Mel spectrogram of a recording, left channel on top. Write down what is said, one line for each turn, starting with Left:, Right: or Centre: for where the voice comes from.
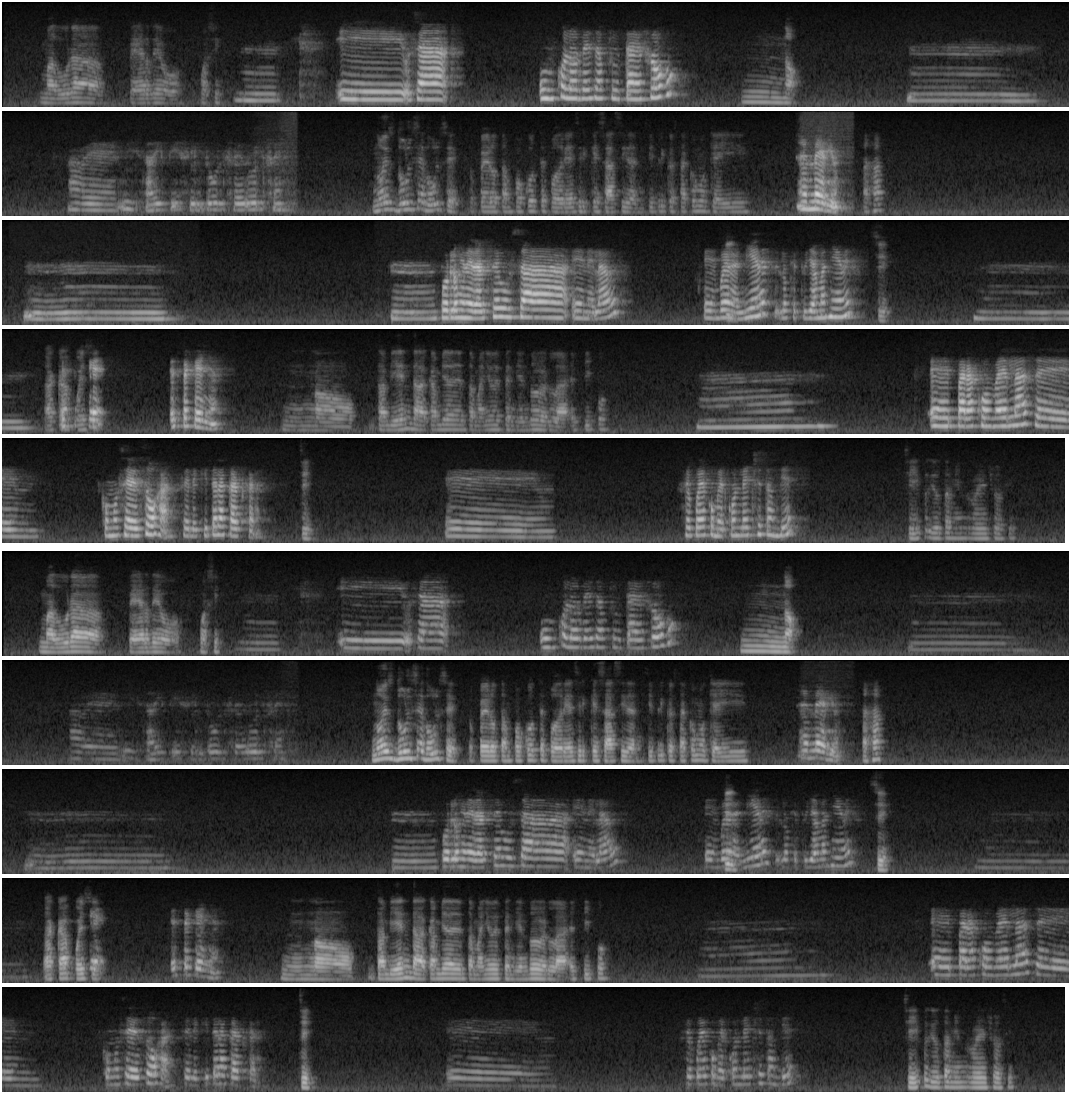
Right: madura, verde o, o así.
Left: mm, y, o sea, ¿un color de esa fruta es rojo?
Right: Mm, No.
Left: Mm, a ver, uy, está difícil, dulce, dulce.
Right: No es dulce, dulce, pero tampoco te podría decir que es ácida ni cítrico. Está como que ahí.
Left: En medio.
Right: Ajá.
Left: Mm, Mm, por lo general se usa en helados, en, bueno,
Right: Sí,
Left: en nieves, lo que tú llamas nieves.
Right: sí.
Left: Mm,
Right: Acá,
Left: es,
Right: pues sí.
Left: peque- es pequeña.
Right: No. También da, cambia el tamaño dependiendo la, el tipo.
Left: Mm, eh, para comerlas, eh, como se deshoja, se le quita la cáscara.
Right: Sí,
Left: Eh, se puede comer con leche también.
Right: sí, pues yo también lo he hecho así.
